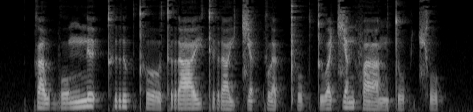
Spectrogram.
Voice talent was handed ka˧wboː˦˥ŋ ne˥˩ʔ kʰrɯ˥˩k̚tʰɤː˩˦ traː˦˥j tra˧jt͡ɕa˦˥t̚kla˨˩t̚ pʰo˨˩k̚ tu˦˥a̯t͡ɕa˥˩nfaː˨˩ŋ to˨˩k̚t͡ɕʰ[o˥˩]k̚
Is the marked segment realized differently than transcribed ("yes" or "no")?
yes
